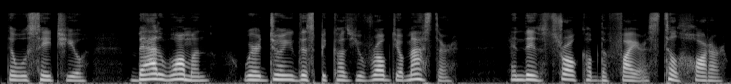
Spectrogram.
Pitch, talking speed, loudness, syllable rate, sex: 195 Hz, 195 wpm, -20 LUFS, 5.4 syllables/s, female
